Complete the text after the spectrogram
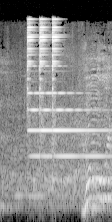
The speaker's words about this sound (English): Well, you heard the bell there, because as I'm sure you'd agree,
